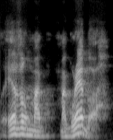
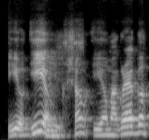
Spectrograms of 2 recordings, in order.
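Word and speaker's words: Ewan McGregor: com aquele, eu não sei se é isso, Evan McGregor. Ian McGregor.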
